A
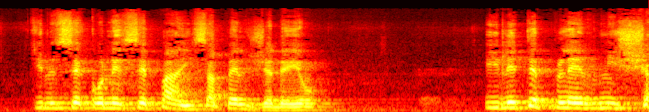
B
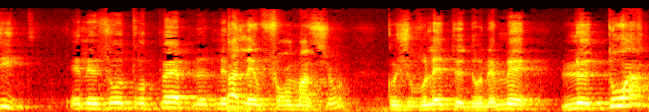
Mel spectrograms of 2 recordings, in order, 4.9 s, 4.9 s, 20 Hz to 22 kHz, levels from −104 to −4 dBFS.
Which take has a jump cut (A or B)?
B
